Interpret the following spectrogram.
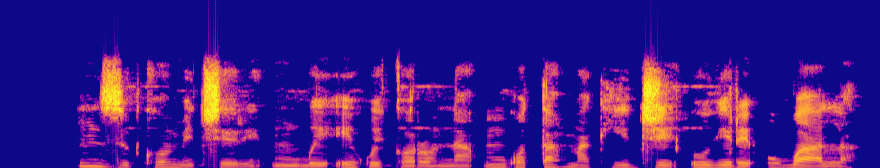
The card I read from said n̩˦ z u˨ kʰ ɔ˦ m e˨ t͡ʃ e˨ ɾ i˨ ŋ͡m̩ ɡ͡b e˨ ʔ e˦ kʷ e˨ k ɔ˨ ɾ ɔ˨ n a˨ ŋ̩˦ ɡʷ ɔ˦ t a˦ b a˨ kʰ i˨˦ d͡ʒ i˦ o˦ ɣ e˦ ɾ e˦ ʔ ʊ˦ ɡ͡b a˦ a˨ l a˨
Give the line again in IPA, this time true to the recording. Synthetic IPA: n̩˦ z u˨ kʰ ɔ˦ m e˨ t͡ʃ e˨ ɾ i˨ ŋ͡m̩ ɡ͡b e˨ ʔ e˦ kʷ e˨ k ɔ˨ ɾ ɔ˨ n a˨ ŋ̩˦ ɡʷ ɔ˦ t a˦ m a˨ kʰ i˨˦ d͡ʒ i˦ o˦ ɣ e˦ ɾ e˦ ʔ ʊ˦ ɡ͡b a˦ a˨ l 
